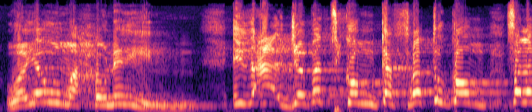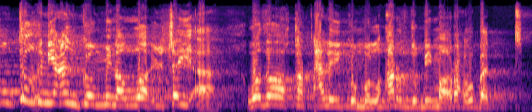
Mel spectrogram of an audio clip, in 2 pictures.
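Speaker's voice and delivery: slow, high-pitched verse recitation; Quran recitation. Acted.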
